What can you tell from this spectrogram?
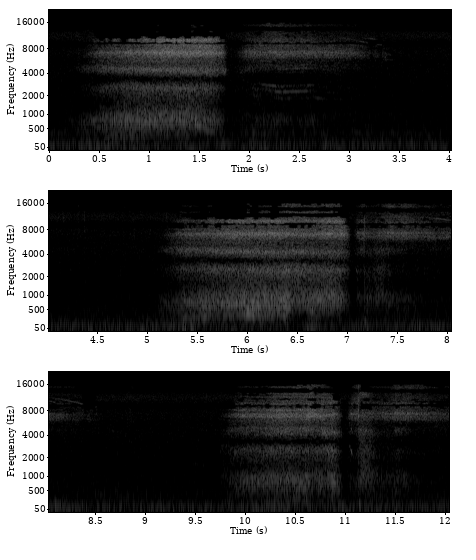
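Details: Senior pug Maria breathing in her sleep: three harsh, wheezing snore-breaths roughly every four to five seconds, each swelling and fading, with near silence between them.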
